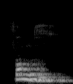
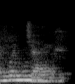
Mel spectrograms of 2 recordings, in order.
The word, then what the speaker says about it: fungi: Third will be the fungi, or the fungi. Yeah, so sabi kasi ng mga Germans, fungi daw yun, hindi raw fungi. Kasi nga, yung pag, kunwari, paano mo ba ipopronounce yung singular form ng fungi? Di ba, fungus? O, di ba? Pinalitan mo lang yung US, naging G, naging J na yung G, no? Ayan, so fungi daw.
